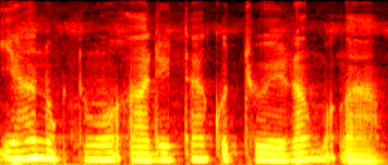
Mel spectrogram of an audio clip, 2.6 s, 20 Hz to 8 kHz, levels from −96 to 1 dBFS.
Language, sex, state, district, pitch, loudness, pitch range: Garo, male, Meghalaya, West Garo Hills, 125 Hz, -16 LUFS, 120-135 Hz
